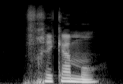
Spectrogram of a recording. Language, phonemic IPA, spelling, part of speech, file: French, /fʁe.ka.mɑ̃/, fréquemment, adverb, Fr-fréquemment.ogg
- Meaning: often, frequently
